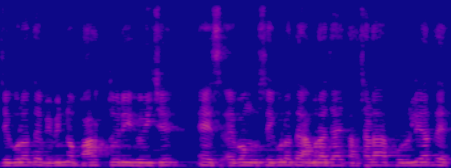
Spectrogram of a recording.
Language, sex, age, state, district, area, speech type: Bengali, male, 60+, West Bengal, Purulia, rural, spontaneous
